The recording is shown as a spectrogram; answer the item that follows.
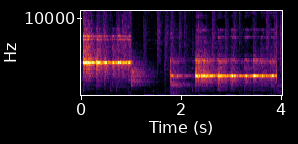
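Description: Background music with a steady beat, with a high held tone over the first second and another held tone from a little past two seconds in.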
